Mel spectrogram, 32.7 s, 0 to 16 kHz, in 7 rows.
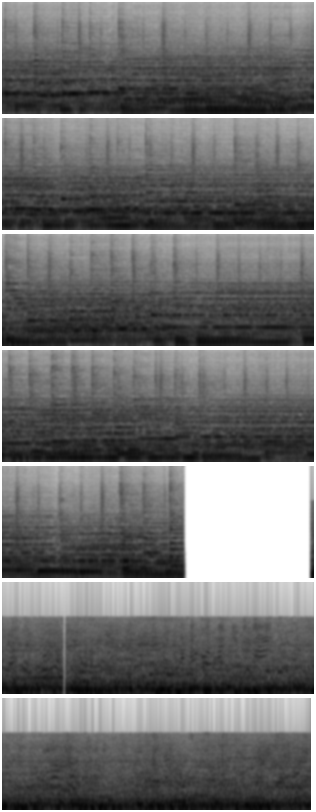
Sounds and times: Tender music: 0.0s - 21.5s
Speech: 23.4s - 32.7s.

